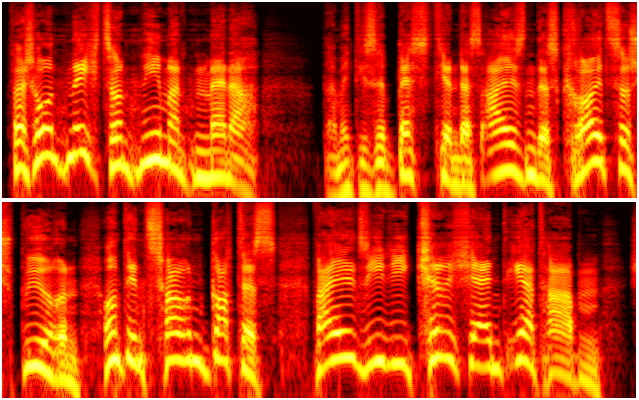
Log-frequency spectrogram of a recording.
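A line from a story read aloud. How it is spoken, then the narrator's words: Continued shouting. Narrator (German): schrie er weiter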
